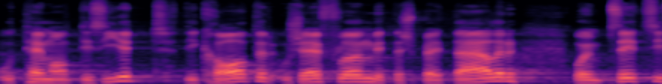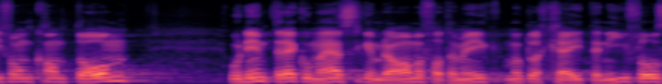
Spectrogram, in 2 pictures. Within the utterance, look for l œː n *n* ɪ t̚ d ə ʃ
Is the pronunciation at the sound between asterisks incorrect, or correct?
incorrect: m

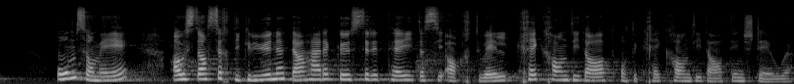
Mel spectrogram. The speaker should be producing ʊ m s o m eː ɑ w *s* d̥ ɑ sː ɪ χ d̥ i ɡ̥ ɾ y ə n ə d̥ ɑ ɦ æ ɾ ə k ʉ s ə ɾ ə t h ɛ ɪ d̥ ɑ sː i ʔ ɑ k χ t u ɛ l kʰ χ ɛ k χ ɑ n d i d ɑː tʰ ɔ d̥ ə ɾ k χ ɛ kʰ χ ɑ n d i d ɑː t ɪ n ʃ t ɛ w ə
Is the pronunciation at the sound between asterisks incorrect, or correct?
correct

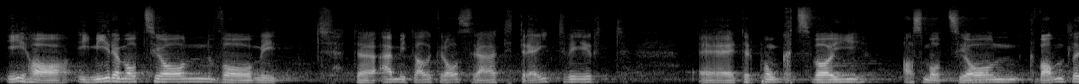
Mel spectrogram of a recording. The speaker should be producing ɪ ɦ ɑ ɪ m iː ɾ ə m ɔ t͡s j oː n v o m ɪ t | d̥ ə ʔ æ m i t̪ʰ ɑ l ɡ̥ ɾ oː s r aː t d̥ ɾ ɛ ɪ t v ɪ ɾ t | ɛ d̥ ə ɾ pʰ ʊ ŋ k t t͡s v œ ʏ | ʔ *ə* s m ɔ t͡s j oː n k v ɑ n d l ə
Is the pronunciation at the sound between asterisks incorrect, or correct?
incorrect: ɑ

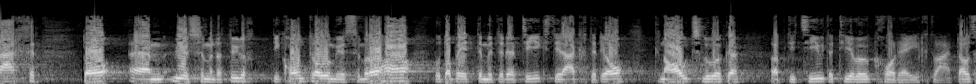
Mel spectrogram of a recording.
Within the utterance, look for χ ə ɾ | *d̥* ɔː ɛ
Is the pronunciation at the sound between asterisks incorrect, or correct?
correct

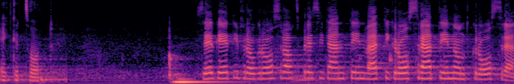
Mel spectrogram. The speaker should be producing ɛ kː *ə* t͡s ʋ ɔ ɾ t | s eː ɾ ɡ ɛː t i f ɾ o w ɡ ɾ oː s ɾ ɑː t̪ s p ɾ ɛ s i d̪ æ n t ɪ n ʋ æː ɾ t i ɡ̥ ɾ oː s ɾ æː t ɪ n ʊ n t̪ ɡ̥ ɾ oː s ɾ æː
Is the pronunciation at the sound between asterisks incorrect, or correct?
correct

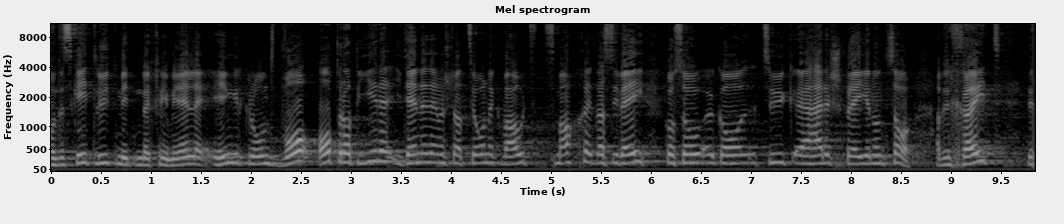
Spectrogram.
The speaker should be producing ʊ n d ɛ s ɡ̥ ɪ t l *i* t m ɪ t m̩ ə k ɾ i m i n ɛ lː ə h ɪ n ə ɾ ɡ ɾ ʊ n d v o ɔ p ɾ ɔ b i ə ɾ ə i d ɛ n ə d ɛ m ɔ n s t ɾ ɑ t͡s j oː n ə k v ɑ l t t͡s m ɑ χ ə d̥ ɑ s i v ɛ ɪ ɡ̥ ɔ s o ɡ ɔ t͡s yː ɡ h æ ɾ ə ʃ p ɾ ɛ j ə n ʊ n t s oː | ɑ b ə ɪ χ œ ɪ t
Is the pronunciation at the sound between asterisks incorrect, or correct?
incorrect: y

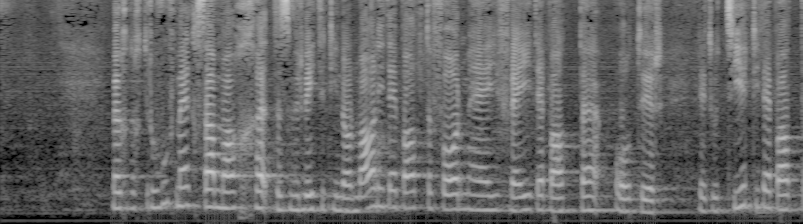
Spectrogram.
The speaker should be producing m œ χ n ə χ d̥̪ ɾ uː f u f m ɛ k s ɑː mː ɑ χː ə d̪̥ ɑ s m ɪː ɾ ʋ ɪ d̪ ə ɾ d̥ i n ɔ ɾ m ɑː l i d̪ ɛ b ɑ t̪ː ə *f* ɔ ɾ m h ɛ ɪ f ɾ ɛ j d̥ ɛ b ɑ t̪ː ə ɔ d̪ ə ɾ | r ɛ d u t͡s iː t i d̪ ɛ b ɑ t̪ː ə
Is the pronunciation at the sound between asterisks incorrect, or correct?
correct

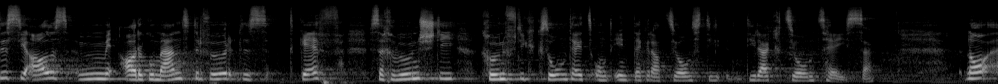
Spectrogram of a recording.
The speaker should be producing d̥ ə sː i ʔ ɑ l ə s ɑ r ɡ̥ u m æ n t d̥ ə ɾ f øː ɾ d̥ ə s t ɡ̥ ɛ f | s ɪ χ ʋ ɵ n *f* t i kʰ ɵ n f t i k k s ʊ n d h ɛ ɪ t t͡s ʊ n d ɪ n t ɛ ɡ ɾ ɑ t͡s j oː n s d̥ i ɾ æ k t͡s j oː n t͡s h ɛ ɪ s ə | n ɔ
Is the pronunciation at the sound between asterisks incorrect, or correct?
incorrect: ʃ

